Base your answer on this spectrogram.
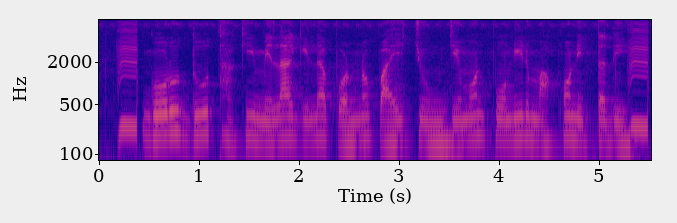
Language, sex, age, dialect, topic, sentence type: Bengali, female, 18-24, Rajbangshi, agriculture, statement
